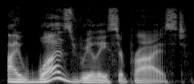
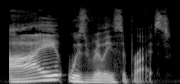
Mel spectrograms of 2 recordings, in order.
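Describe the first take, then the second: First: The stress is on the word was. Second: The stress is on the word I.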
